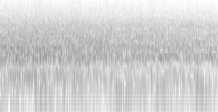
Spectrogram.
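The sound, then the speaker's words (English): A packed stadium crowd at Lord's roars and cheers in a dense, unbroken wall of noise, loud and steady throughout with no single voice standing out, as England win the Women's Cricket World Cup final. “England win the World Cup in front of a packed house at Lord's. Who go nuts in the crowd?”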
